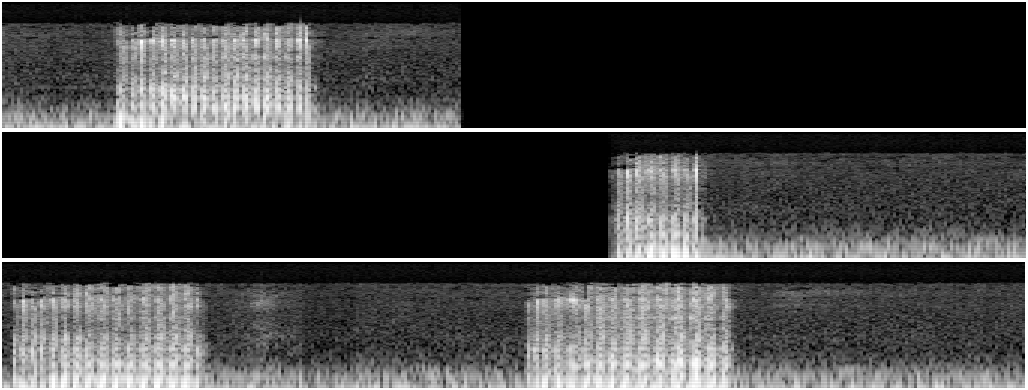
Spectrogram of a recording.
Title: Funny Dog snoring loud ❤ Cute snoring Pug 🐶 #DogVideo #SnoringDog #PugVideo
